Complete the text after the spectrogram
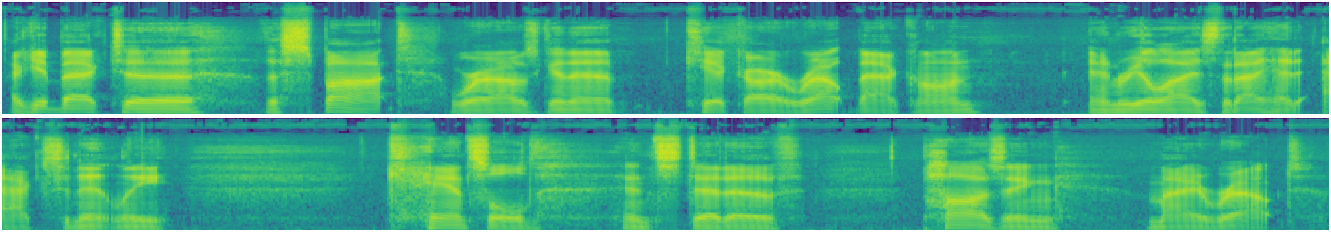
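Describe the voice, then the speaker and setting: A man's voice: low voice, fairly even intonation, slow, pushed and bright, clean tone, no echo. A man chatting casually as an overlanding vlogger, easygoing and full of fillers. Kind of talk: casual vlog narration. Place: outdoors on mountain trails and in a garage.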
